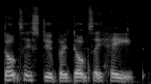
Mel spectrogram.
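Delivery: low, soft imitation of a parent; admonishing parent. Parents correcting their child's words, low soft admonishing. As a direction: gently lay down the rule, voice dropped. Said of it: "my parents were always like".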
